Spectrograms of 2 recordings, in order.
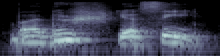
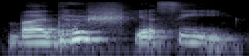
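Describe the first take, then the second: The two takes are said the same way.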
